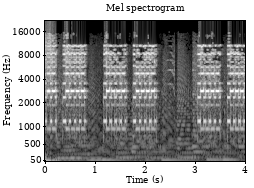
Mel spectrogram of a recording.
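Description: Telephone ringing in a double-ring pattern: three pairs of short, trilling rings, one pair about every second and a half.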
